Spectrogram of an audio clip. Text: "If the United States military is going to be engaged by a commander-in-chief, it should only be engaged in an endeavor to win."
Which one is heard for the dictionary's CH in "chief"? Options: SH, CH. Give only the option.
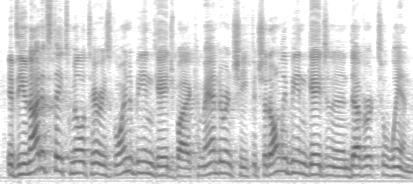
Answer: CH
